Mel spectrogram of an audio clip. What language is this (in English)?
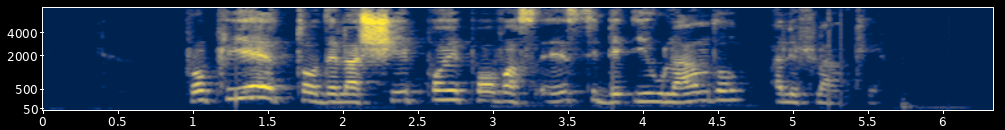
Esperanto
